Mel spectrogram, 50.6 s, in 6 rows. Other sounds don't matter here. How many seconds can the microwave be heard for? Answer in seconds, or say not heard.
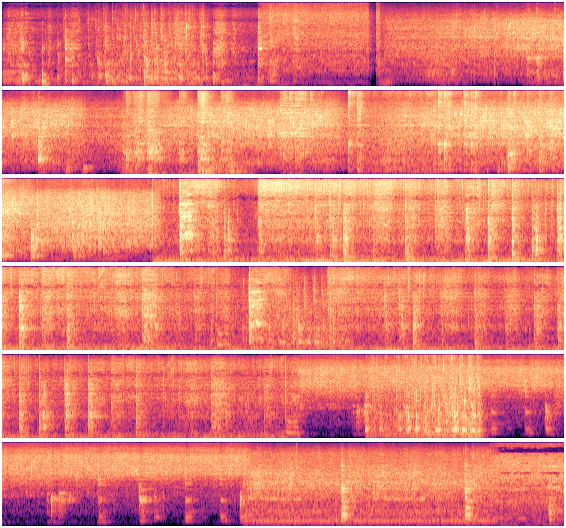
not heard.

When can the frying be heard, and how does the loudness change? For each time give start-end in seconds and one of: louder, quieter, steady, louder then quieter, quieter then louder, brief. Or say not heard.
0.0-50.5 louder then quieter.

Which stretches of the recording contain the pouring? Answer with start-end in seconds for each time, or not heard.
0.8-3.1, 28.4-30.5, 39.1-41.0.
